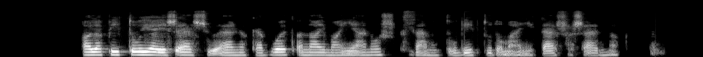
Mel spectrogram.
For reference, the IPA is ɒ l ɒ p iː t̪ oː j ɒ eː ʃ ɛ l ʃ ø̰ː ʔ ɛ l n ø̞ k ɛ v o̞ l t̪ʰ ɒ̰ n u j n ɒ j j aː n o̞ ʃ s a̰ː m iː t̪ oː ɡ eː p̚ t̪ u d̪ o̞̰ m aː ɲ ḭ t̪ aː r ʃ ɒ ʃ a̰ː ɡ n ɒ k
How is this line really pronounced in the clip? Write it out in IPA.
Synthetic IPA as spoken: ɒ l ɒ p iː t̪ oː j ɒ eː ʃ ɛ l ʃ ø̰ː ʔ ɛ l n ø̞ k ɛ v o̞ l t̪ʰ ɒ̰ n ɒ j m ɒ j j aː n o̞ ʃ s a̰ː m iː t̪ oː ɡ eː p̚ t̪ u d̪ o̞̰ m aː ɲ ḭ t̪ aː r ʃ ɒ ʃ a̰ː ɡ n ɒ k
